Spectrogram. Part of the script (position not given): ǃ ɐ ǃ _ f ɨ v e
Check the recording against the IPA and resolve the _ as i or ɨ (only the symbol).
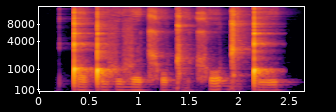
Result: i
